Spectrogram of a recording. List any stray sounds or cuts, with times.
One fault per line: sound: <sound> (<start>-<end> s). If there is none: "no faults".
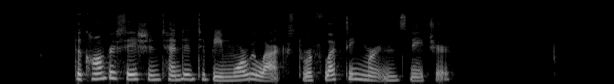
no faults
